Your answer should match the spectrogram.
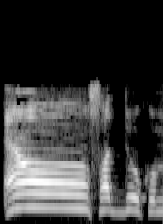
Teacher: نون ساكنة جاء بعدها الصاد إخفاء حقيقي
